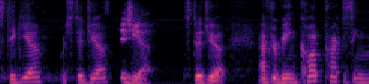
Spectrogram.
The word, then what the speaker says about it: Stygia: Is it pronounced Stygia or Stygia? Stygia.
